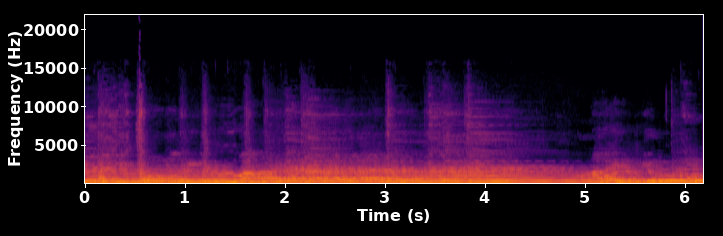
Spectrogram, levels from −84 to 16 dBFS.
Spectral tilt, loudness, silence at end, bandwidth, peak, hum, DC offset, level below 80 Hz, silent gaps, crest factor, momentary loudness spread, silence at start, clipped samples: -7.5 dB/octave; -17 LUFS; 0 s; 12.5 kHz; -4 dBFS; none; under 0.1%; -50 dBFS; none; 12 dB; 5 LU; 0 s; under 0.1%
